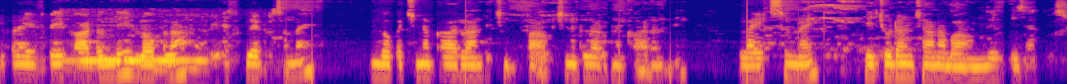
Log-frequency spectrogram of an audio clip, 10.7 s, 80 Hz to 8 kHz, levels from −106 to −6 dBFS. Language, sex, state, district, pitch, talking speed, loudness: Telugu, male, Telangana, Karimnagar, 125 Hz, 145 wpm, -26 LUFS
